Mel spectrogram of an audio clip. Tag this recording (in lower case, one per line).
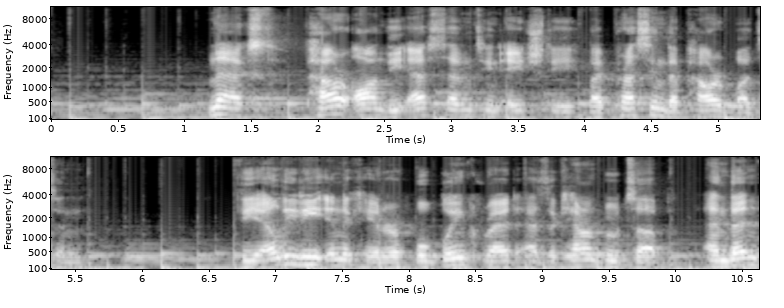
music
speech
